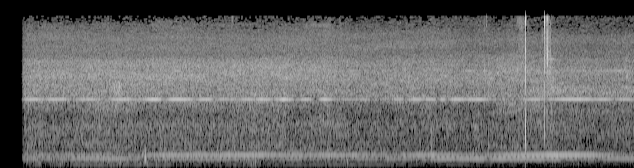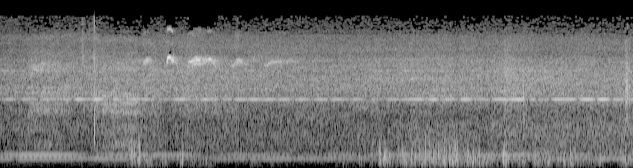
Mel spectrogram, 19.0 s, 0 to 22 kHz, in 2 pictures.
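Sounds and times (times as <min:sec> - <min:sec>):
mechanical hum: 0:00.4 - 0:19.0
fixed tones: 0:00.5 - 0:18.9
airy whooshing noise: 0:01.5 - 0:18.4.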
